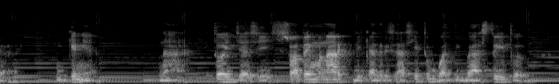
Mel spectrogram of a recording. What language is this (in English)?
Indonesian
